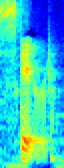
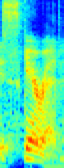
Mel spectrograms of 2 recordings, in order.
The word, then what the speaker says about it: scared: This word is pronounced scared, but so many of my past students, like 90% of them, would say scared, splitting it up into 2 syllables, scare plus ed.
